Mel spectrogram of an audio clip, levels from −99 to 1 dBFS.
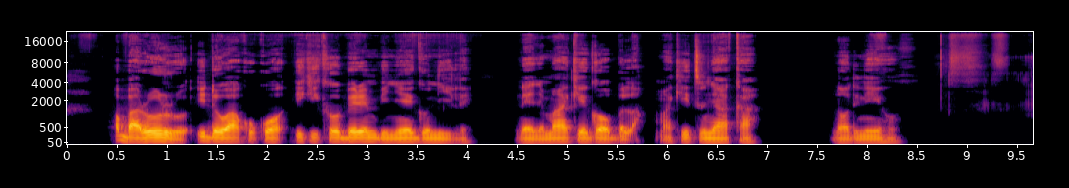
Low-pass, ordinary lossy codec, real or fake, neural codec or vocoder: none; none; real; none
